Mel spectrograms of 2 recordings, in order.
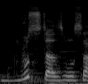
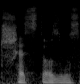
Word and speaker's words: Worcestersoße: Ich wusste wirklich voll lang nicht, dass das Wustersoße ausgesprochen wird. Ach, das heißt Wustersoße? Das heißt Wusche. Ich nenne das Wort Chestersoße, aber ich frage mich auch, wer das freiwillig ist.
